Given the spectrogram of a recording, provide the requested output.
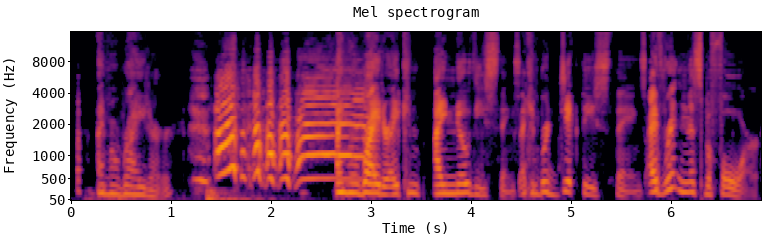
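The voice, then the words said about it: Imitates another person's voice. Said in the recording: “Your impression of me needs work.”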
